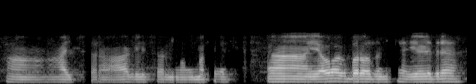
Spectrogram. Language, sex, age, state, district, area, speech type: Kannada, male, 18-30, Karnataka, Tumkur, rural, conversation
